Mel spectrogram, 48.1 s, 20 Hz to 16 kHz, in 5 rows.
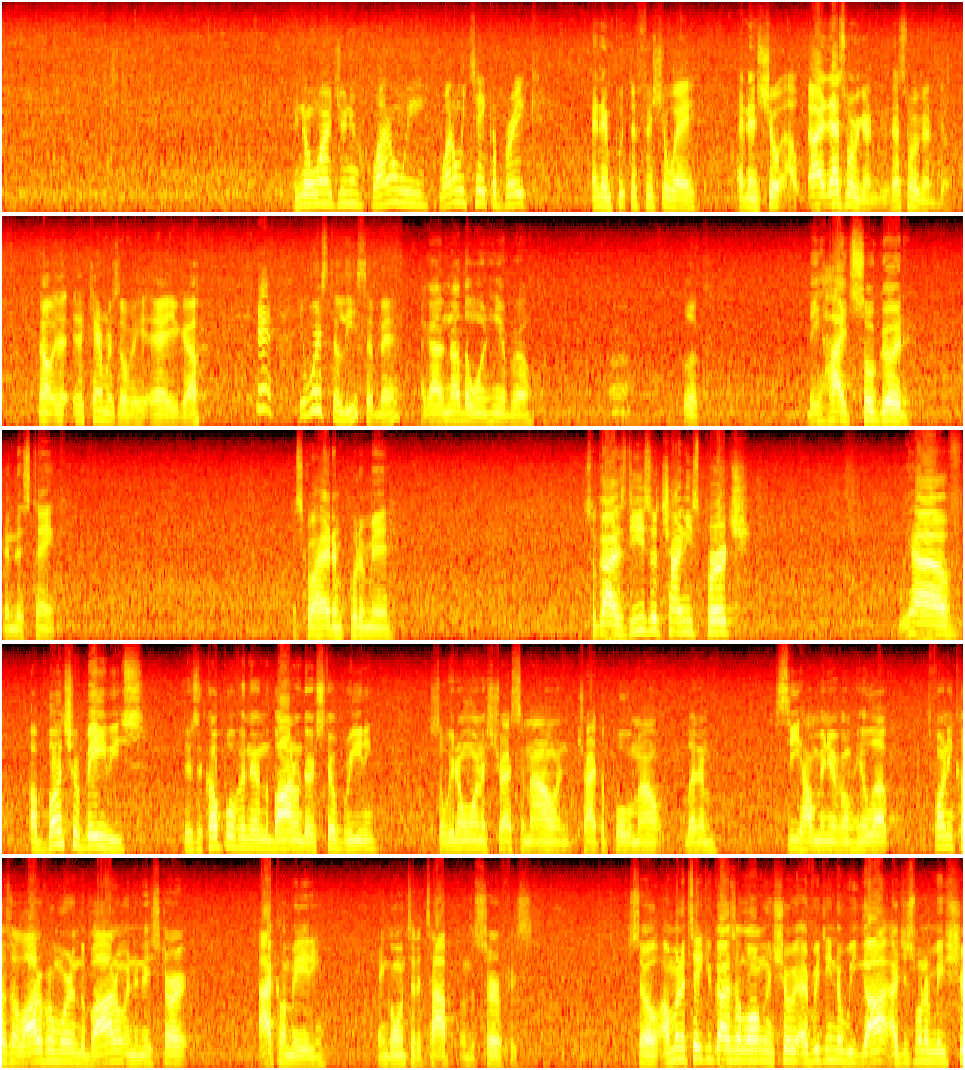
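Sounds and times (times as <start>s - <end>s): water flowing and splashing: 0.0s - 14.8s
aquarium water circulation hiss: 0.0s - 48.0s.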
